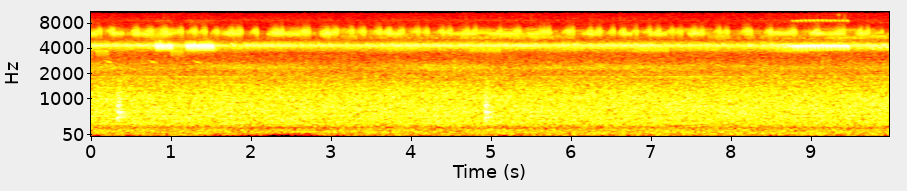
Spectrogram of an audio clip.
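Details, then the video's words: Night crickets chirp in a high, rhythmic chorus of pulses roughly four per second over a steady ringing tone, with a couple of short louder trill bursts early and a rattling burst near the end. "Soothing Cricket Sounds"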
